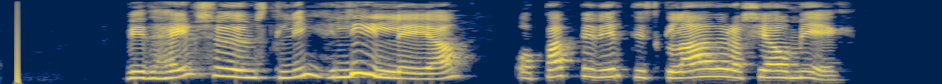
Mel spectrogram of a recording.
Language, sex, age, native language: Icelandic, female, 40-49, French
